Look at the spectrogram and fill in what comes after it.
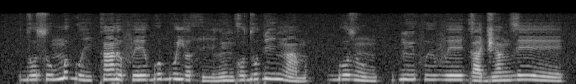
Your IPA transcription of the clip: d o˧ s u˧ m ə˦ ɡʷ iː˨ k ã˧ ɾ ə˨ f eː˧ ɡʷ ɨ˦ b u˦ j ə˧ h iː˨ l ĩ˧ ɡ o˧ d u˦ ɗ iː˦ ŋ ã˨ m | ɡ͡b o˧ z ũ˨ m | ɓ ĩ˧ f ɨ˧ v eː˧ ɡ a˨ d͡ʒ ã˧ ŋ z eː˦˨

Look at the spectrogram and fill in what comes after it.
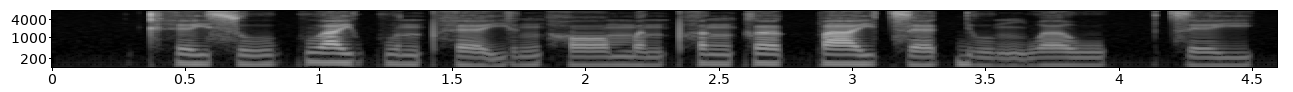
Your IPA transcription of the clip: kʰ e˧ j s uː˨˥ kʷ aː˥ j kʷ ɐ˧ n pʰ ɛː˨˩ j ɪ˨˥ ŋ h ɔː˨˧ m ɐ˨ n pʰ ɐ˥ ŋ k œː˥ k̚ p aː˥ j t͡s ɛː˨˥ k̚ j uː˨˩ ŋ w ɐ˧ w | t͡s e˨ j

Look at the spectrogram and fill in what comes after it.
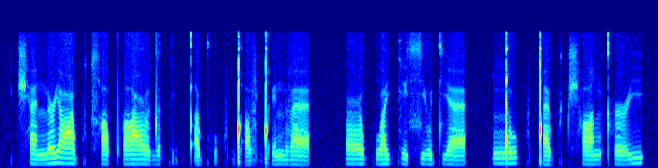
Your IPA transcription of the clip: t͡ʃʰ æ n ə˞ j ʕ ɑ kʷ t͡sʰ ɑ pʰ ɑ ʕ u d ʌ k i k qʼ ɪ kʷʰ i kʷ ǃʼ ɑ v ǃʼ ɪ n v æ | ʕ u kʷ ɑ j k i sʲ u tʲ æ | ŋ͡ǃ u kʷ ǃ æ kʷ t͡ʃʰ ɑ n kʰ ə˞ j

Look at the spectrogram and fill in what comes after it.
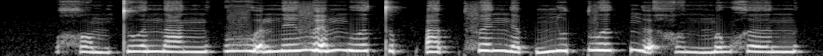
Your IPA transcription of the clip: x ɔ˧˩ m t̪ u˧ ə̯ n a˧ ŋ | v ṵ˧˨ ə̯ n e˨˦ v ɛ̰˧˥ m u˨˦ ə̯ t̪ ə˨˩ p̚ ʔ a˨˩ t̚ f ɛ˧ ŋ ɛ˨˩ p̚ ɲ u˦˥ t̚ v əː˦˥ k̚ ŋ ɨ̰˧˨ ə̯ h ɔ̤˨˩ n m ə˨˦ w x əː˧ n

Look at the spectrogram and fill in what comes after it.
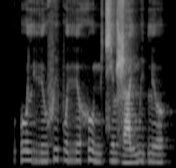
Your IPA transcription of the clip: ʔ u lʲ rʲ u f i p u rʲ o h u mʲ ʊ t͡ɕ i l ʐ a lʲ m i ʔ lʲ ʊ

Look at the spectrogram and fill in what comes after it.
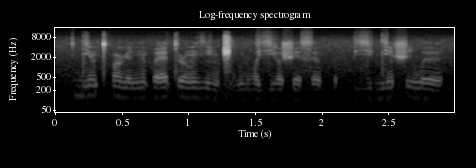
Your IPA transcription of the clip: dʲ ũ t̪ʰ õ ɳ i n ẽ p ɛ t ɹ ũ zʲ ɔ̃ ɡ͡ǁ ɛ n v ʌ zʲ ɔ ʃ e s ɘ p | zʲ o dʲ ɛ̃ ʃ i w ɘ

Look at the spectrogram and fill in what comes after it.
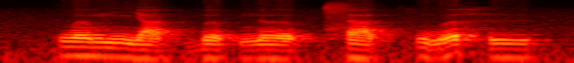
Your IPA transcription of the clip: k w ə˧ m ɲ a˨˩ k̚ ɓ ə˨˩ p̚ n əː˨˩ p̚ s a˨˩ t̚ f ṵ˧˥ ə̯ h ɨ˧

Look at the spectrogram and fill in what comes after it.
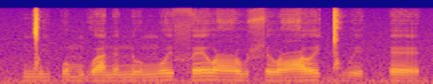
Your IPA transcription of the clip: ŋ͡ǀ i p o m ɡʷ a n ə n ʊ ŋʷ ə e̯ f ɛ o̯ ʕ u ɬ ə o̯ ʕ ʌ e̯ ɡ͡ǀ u e̯ | ɛ

